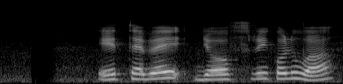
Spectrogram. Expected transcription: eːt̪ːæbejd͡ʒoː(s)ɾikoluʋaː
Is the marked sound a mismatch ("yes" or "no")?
yes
